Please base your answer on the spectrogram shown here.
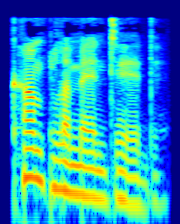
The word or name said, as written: complemented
